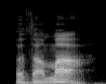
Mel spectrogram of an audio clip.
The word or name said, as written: edamah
